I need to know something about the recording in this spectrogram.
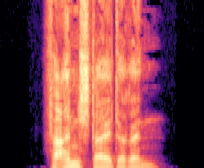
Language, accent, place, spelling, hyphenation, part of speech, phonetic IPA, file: German, Germany, Berlin, Veranstalterin, Ver‧an‧stal‧te‧rin, noun, [fɛɐ̯ˈʔanʃtaltəʁɪn], De-Veranstalterin.ogg
- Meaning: female equivalent of Veranstalter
